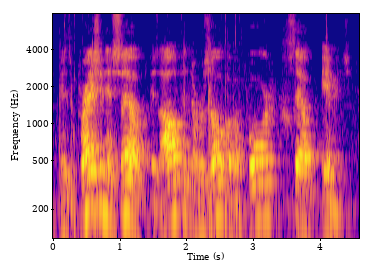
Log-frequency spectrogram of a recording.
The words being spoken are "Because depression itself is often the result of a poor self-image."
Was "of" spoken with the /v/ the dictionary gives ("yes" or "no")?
yes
